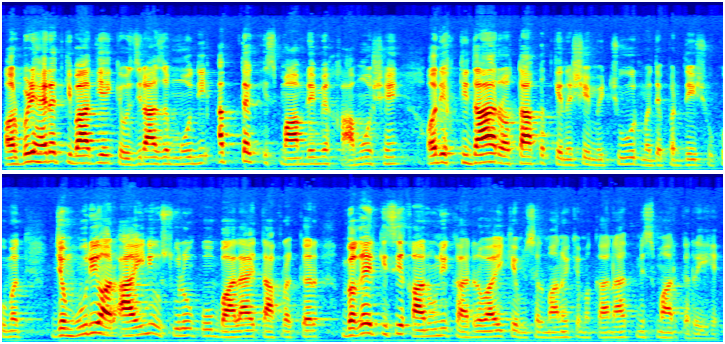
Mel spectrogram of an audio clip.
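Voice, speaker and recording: A man's voice: fairly high pitch, moderate pace, hardly any pauses. A man presenting opinionated news with formal, literary diction. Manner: formal Urdu-heavy diction.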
